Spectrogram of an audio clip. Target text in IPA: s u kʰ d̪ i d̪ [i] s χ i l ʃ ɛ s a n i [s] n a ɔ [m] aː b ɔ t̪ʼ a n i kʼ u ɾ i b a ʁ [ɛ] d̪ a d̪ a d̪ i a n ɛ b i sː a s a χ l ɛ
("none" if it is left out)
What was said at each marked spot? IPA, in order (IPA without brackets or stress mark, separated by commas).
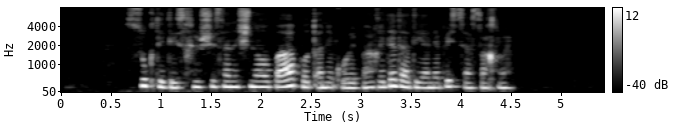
i, ʃ, b, i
